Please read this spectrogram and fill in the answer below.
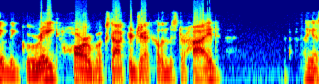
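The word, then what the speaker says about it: Jekyll: the Great Horror books Dr J and Mr Hyde I gu suppose I should be saying Dr gel and Mr Hyde by the way which is the proper pronunciation of the doctor's name uh you your respon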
